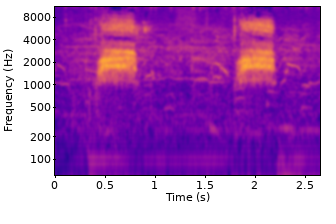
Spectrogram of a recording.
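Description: Two loud, raspy quacks of mallard ducks about a second apart, in the lagoons of the delta, with a faint low rumble of background noise between them.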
